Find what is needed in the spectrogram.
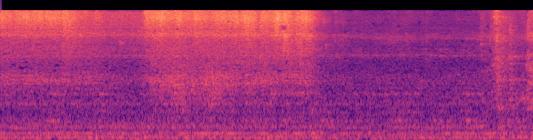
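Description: Water spraying from a handheld shower sprayer into a plastic nursery pot, washing rice hulls off a small adenium's roots. The hiss fades about two and a half seconds in, leaving a steady low hum.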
